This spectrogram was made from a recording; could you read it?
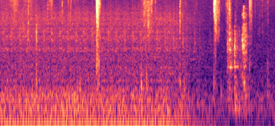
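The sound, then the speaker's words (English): A blue truck's engine rumbles and sputters unevenly in the distance as it arrives, then dies down near the end, followed by a few short clanks. No one speaks. “I just had about it figured out as the blue truck sputtered in the distance.”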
